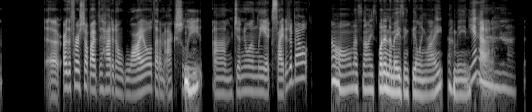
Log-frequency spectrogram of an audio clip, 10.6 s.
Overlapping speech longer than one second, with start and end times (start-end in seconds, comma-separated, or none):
none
